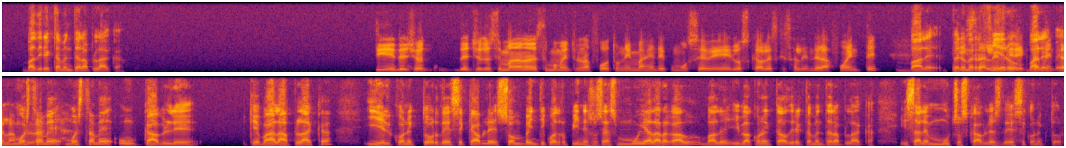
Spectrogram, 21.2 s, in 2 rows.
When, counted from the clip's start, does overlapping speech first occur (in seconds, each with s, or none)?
9.5 s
